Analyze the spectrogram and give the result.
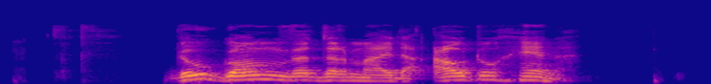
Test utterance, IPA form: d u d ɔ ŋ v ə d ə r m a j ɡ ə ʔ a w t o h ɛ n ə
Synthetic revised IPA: d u ɡ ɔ ŋ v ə d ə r m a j d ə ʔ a w t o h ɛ n ə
